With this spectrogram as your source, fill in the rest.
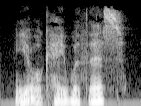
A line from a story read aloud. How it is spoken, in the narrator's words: Phil asked, his voice hoarse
